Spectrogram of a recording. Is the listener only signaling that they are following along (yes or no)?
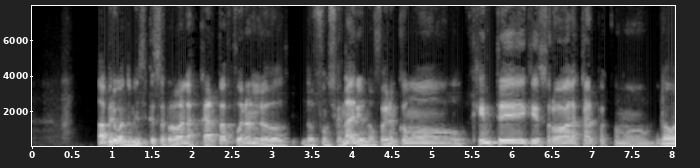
no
